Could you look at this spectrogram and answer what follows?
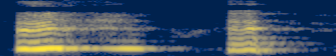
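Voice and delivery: short loud squeal of a laugh; high squealing laugh. Real, not acted. Laughing loudly at her own joke to the viewer.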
